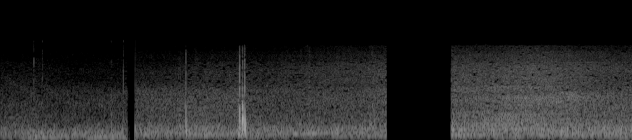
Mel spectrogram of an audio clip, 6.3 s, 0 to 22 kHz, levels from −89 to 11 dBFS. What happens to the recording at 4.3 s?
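At 4.3 s the audio is in the middle of an audio dropout to silence, which runs from 3.86 s to 4.50 s, about 0.64 s in all. The input was most likely lost, while the recorder kept writing silence. The sound stops dead and returns abruptly, and the gap holds no room tone at all. On the waveform it is a flat line. On a spectrogram it is an empty vertical band, with sharp edges on both sides.

Around that gap, the audio is still on a poorer input device, which took over at 1.27 s and stays in use to the end. An 80 ms silence marks the switch. The change most likely came from the system moving to a narrower, noisier input. Nothing reaches above 6.6 kHz, so the sound is dull and boxy, at roughly the same level as before. A new noise floor sits about 40 dB below the signal. A spectrogram shows a hard ceiling at 6.6 kHz from 1.27 s onward, with a faint, even haze underneath.

AAC compression is present here as well, as it is throughout the clip. 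The damage is plainly audible and fits a low rate of about 24 kbps, likely AAC-LC. Its own cut-off of 11.8 kHz is hidden behind the device's narrower band at this point. Its traces are a smeared, warbling, fizzy texture on sustained sound. On a spectrogram these show as blotchy, patchy energy with small holes between bands.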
